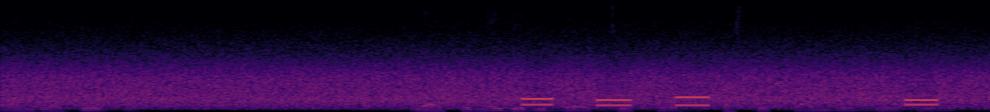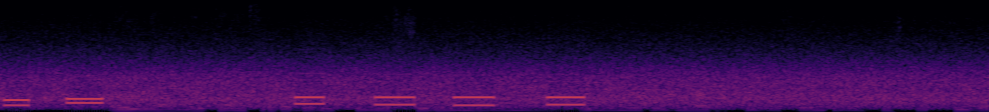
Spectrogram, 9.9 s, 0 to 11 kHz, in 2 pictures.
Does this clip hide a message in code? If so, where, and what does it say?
Yes: DTMF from 2.6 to 7.9 s, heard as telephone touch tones, dialled by hand, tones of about 170 ms, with radio hiss and speech in Italian. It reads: 513 410 9636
